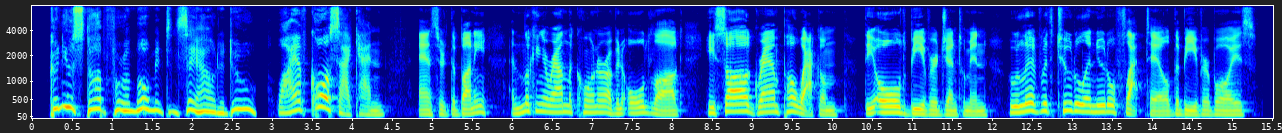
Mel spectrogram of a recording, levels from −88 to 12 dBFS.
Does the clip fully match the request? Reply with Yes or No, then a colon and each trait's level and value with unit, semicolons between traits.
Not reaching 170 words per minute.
No: average, 180 wpm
